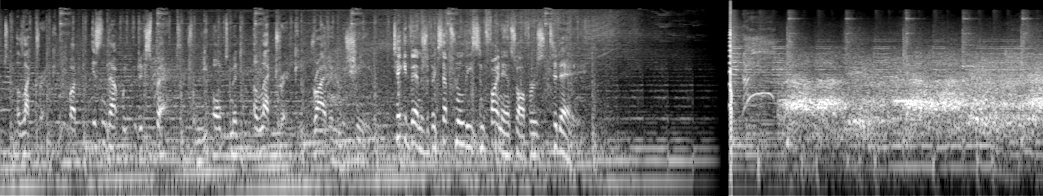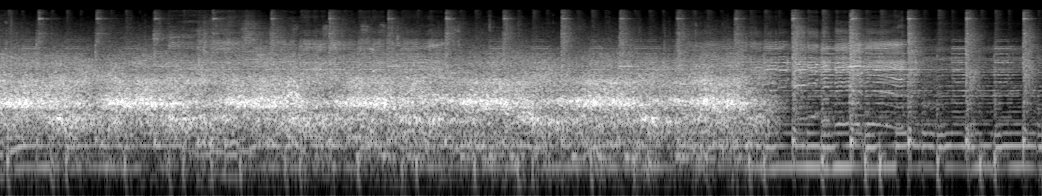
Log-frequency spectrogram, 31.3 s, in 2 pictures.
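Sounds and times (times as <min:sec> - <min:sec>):
speech: 0:00.3 - 0:08.9
stadium crowd cheering: 0:11.0 - 0:30.4
whoops and yells: 0:11.2 - 0:12.1.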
